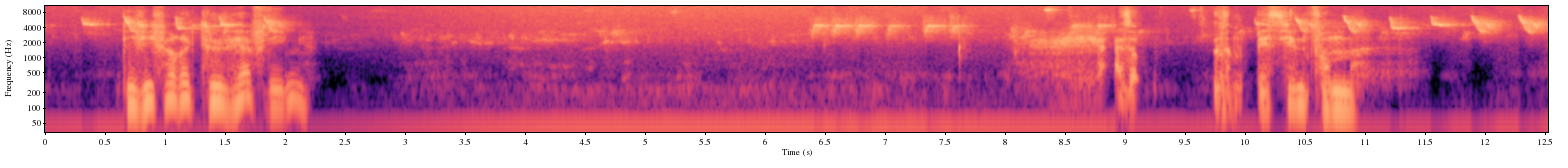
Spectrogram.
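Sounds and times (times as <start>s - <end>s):
owl calls with short high-pitched chirping notes: 0.0s - 2.3s, 3.0s - 12.5s
speech: 0.7s - 2.3s, 10.2s - 11.2s.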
